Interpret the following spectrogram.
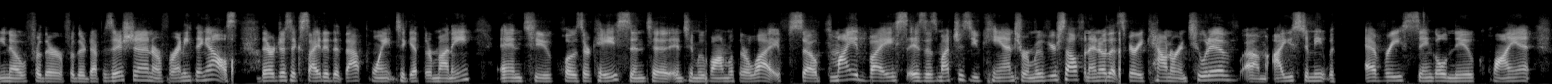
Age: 20-39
